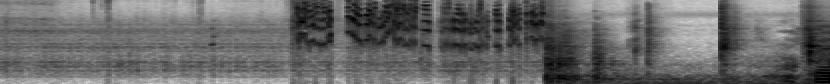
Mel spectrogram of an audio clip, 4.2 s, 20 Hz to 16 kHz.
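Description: Small screwdriver prying apart the plastic case of a Callny G202 Plus gate opener: a short run of scraping and clicking plastic, starting about one and a half seconds in and tailing off near the end.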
